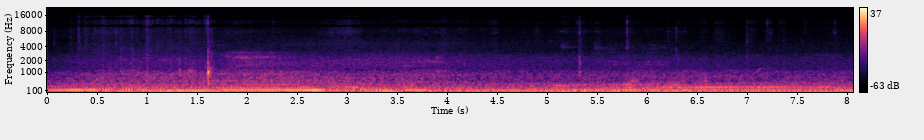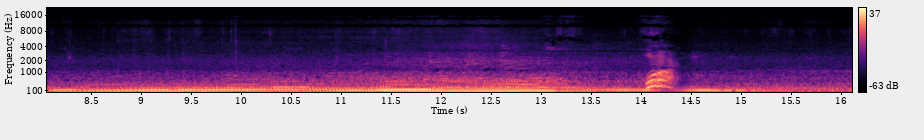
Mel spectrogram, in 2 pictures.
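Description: Low, steady rumble of a vehicle engine running close by. It grows louder past the middle and eases near the end, where a short rising sound cuts in.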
